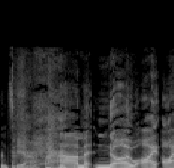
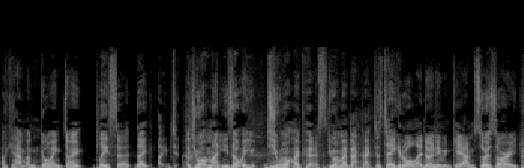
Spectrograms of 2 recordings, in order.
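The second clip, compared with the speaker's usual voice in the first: plain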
